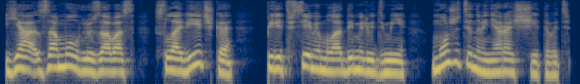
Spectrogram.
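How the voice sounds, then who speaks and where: A reader narrating an audiobook in a steady, measured way. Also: medium pitch, no room sound, clean studio sound.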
